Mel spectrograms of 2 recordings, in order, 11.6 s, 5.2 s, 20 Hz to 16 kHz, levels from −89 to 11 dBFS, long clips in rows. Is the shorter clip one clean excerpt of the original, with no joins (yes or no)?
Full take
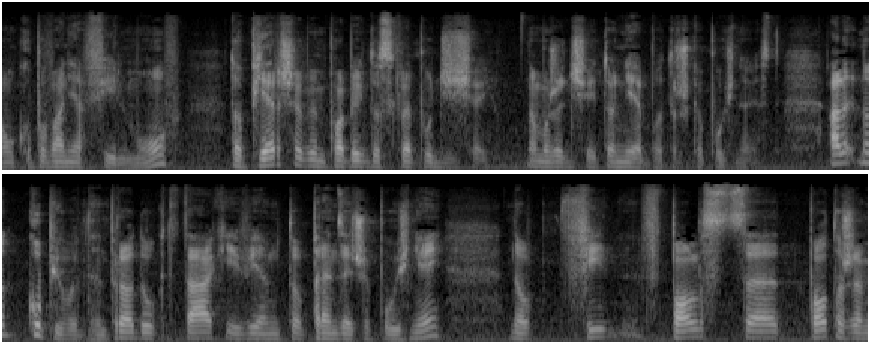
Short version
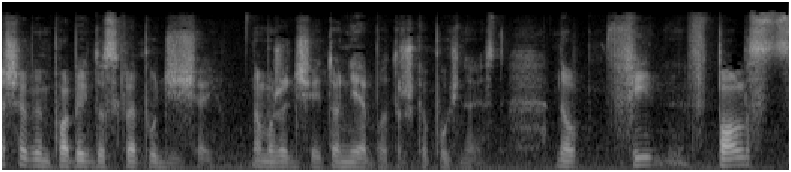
no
